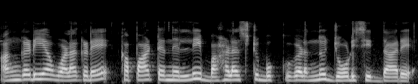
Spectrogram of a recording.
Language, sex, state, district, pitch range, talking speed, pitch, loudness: Kannada, female, Karnataka, Bangalore, 190-220 Hz, 85 wpm, 205 Hz, -14 LUFS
